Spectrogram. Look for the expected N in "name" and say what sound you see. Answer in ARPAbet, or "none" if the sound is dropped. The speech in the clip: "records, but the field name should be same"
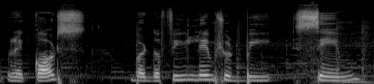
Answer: L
